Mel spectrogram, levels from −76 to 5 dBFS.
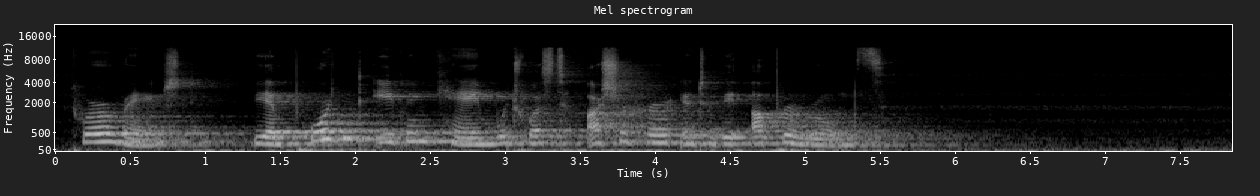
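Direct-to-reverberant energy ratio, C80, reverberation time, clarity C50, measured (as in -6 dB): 4.0 dB, 8.5 dB, 2.0 s, 7.0 dB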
